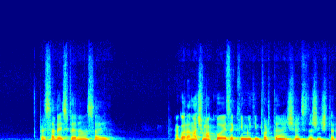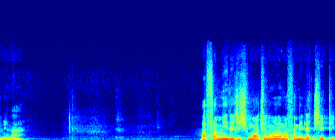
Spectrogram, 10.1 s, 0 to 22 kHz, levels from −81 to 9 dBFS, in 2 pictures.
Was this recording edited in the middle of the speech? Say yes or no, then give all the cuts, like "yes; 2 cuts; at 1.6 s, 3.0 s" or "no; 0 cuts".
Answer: yes; 1 cut; at 2.5 s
